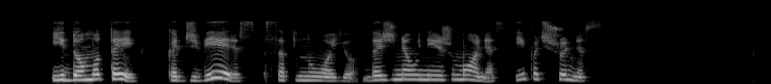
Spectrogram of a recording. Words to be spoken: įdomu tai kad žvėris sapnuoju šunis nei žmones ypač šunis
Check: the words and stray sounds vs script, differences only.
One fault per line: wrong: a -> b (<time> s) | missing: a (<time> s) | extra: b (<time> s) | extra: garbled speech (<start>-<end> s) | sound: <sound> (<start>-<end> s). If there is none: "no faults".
wrong: šunis -> dažniau (3.8 s)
